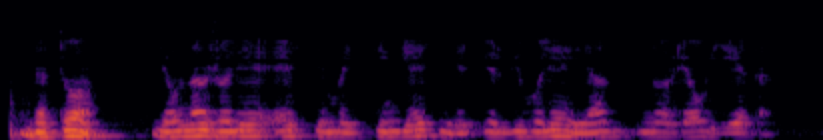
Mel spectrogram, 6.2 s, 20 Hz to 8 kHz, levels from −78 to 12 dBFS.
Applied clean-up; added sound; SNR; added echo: none; none; none; reverberation time 0.3 s.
